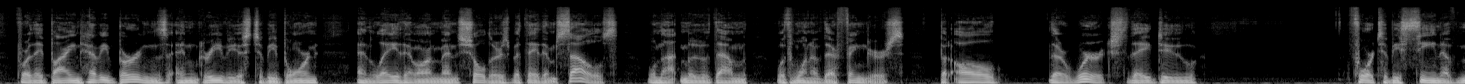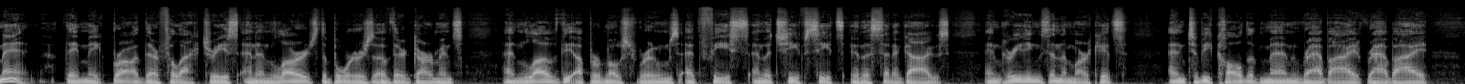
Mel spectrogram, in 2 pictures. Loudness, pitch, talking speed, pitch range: -23 LUFS, 80 Hz, 160 wpm, 75-90 Hz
